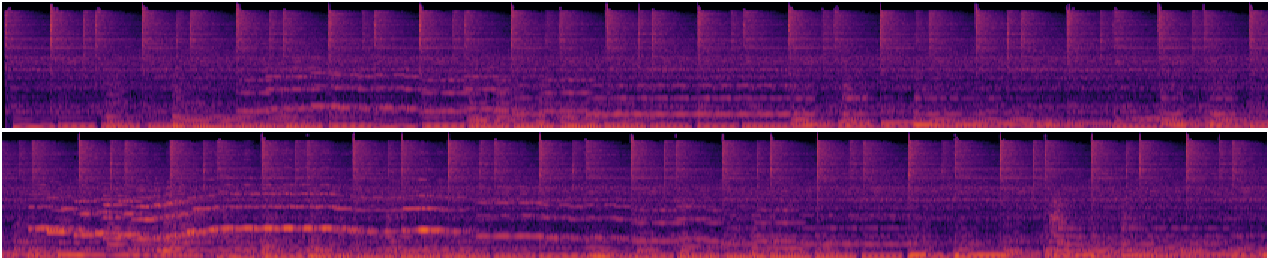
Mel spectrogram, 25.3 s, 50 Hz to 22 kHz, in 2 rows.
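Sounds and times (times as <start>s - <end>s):
jazz sample loop: 0.0s - 25.3s.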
